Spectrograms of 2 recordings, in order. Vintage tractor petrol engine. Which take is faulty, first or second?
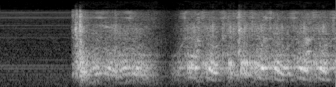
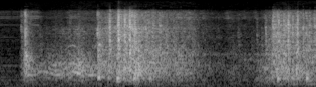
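first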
